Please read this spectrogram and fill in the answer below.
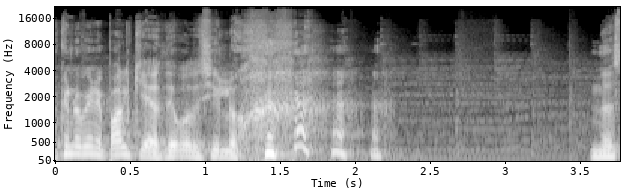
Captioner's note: laughs in Spanish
